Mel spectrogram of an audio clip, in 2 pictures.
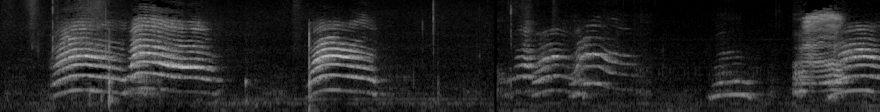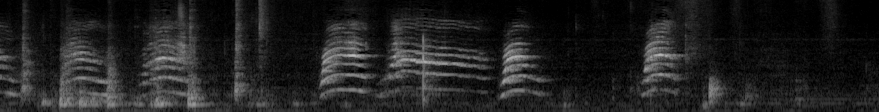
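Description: Domestic cats meowing over and over, about fifteen short meows in quick runs with brief pauses, each rising and then falling in pitch. They are begging meows, asking for the cheese being offered from the table.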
